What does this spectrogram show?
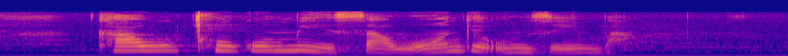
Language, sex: Xhosa, female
